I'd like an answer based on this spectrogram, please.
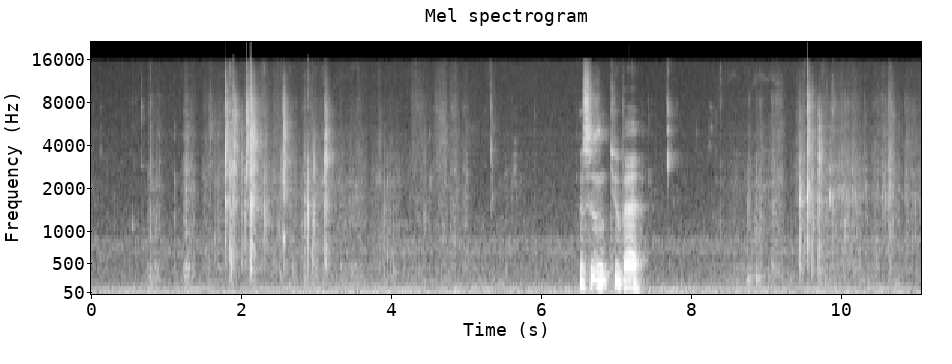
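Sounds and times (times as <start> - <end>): person chewing crunchily: 0.5 - 5.8, 8.2 - 11.0.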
